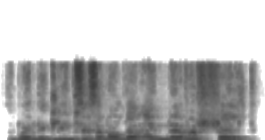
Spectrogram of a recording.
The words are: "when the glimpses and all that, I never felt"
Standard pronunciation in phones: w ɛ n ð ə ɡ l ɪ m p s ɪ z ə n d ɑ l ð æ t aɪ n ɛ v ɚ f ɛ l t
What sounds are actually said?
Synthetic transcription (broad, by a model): w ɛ n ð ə ɡ l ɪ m s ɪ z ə n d ɑ l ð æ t aɪ n ɛ v ɚ f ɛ l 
